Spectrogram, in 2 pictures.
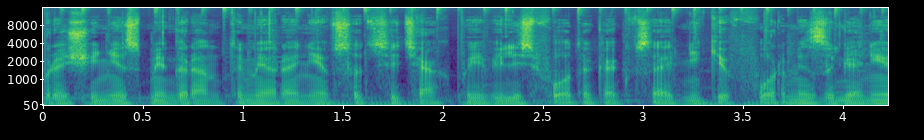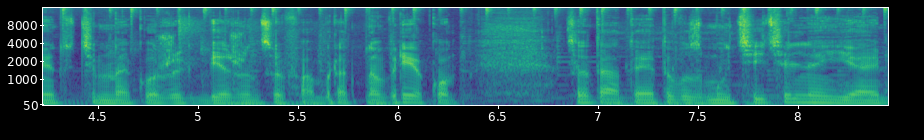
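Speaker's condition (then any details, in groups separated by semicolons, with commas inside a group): No condition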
